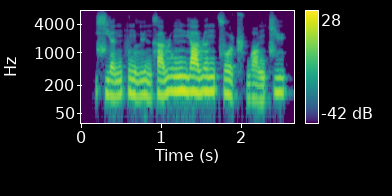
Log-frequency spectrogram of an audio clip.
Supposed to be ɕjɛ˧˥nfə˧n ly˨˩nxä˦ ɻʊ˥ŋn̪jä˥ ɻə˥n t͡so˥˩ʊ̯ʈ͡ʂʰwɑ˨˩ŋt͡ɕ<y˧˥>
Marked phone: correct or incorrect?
incorrect: y˥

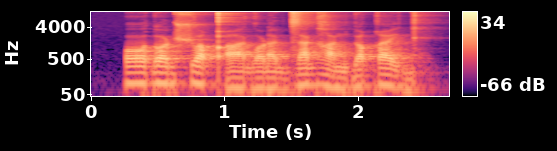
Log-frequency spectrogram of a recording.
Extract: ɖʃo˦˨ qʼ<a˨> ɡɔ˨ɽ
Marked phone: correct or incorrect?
correct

